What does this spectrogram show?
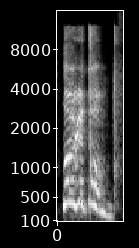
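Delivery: loud, high-pitched cheer; excited shout. Real, not acted. Fan cheering on the team, excited high shout.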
